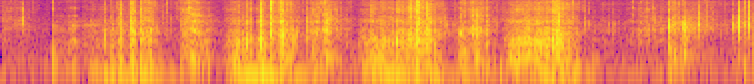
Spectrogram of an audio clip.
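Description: A palm-sized solid white bar of soap is scraped and carved with a box cutter blade. Dry, crunchy scraping strokes come in uneven bursts of a second or less, with bright, crisp edges, occasional soft low thumps, and short pauses between cuts.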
